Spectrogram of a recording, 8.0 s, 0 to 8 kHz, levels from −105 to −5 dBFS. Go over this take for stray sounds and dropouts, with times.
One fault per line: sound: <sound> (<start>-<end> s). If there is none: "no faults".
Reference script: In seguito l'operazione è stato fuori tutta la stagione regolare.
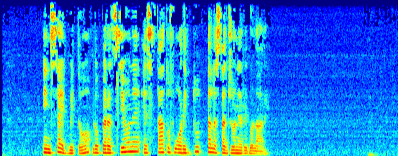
no faults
